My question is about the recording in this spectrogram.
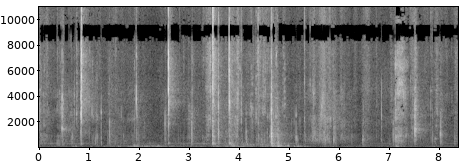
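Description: Gear being handled and packed into a bag: plastic water bottles and a plastic-wrapped package knocked and crinkled, making irregular sharp clicks and knocks over rustling, with footsteps.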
